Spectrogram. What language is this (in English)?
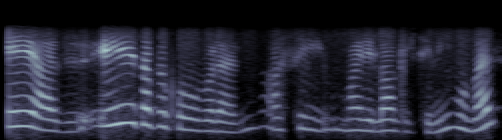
Nepali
